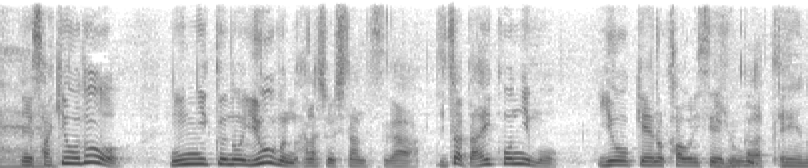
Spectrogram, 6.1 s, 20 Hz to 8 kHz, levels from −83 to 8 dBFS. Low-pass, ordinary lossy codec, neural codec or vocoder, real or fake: none; none; none; real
